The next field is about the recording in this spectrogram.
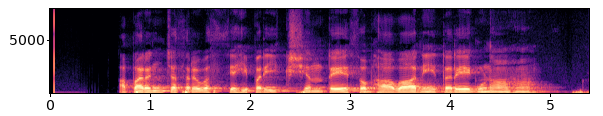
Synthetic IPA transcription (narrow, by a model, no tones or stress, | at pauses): ɐ̰pɐɾɐɲt͡ʃɐsɐɾʋɐsjɐɦipɐɾiːkʂjɐnt̪eːsʋɐbʱaːʋaːneːt̪ɐɾeːɡuɳaːɦɐ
